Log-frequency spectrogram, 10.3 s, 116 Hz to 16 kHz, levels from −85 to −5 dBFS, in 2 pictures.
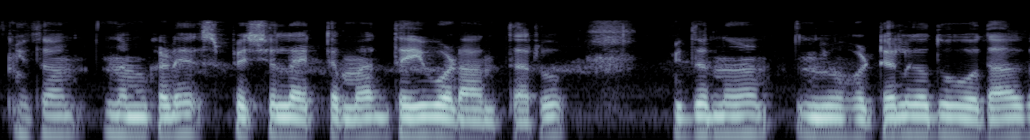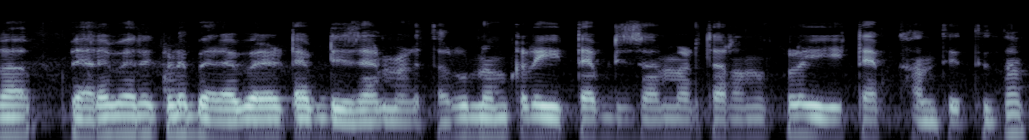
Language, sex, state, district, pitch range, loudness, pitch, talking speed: Kannada, male, Karnataka, Belgaum, 125-130 Hz, -29 LUFS, 130 Hz, 175 wpm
